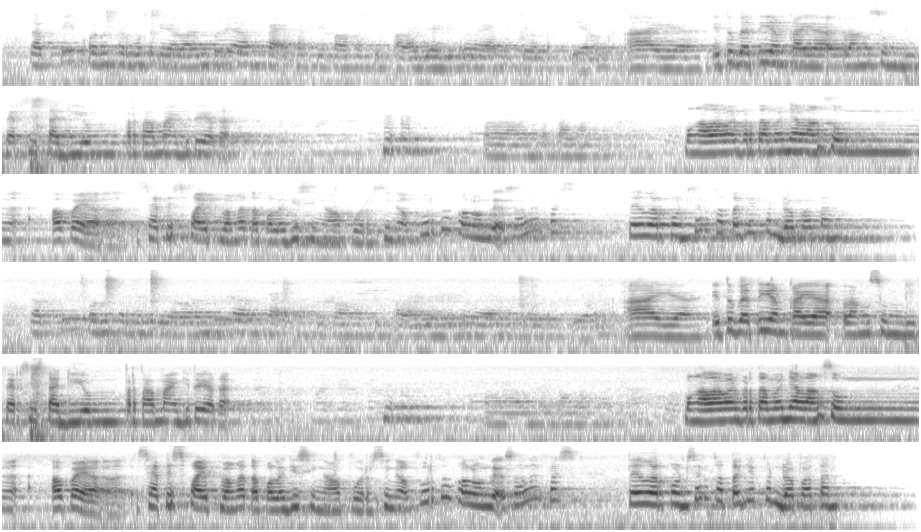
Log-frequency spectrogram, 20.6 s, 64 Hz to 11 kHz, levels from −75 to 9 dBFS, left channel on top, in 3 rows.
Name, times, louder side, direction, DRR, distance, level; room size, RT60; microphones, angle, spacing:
voice 1, 0.2-4.6 9.7-10.1 10.5-11.3, left 1 dB, 50° left, 6 dB, 1.1 m, -39 dB
voice 2, 4.7-8.6 12.0-13.9 14.1-17.8 18.5-20.0, right 6 dB, 55° right, 17 dB, 0.3 m, -25 dB
10.0 x 5.4 x 8.2 m, 1.5 s
head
